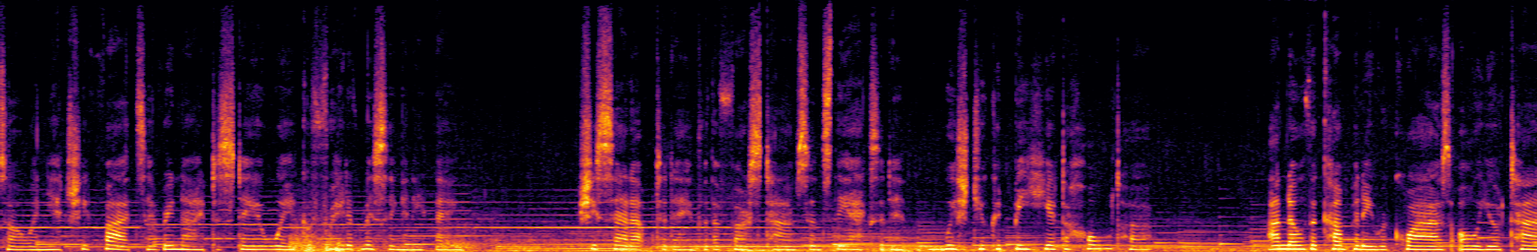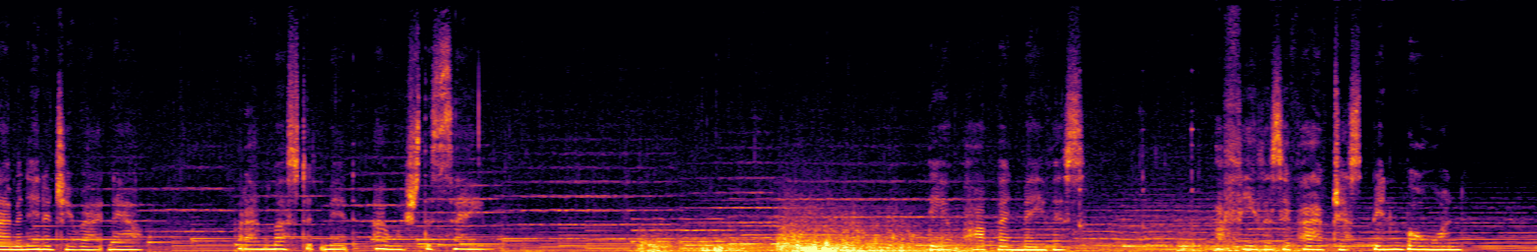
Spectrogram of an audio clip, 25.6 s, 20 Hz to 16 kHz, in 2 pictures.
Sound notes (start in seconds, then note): 3.9 thunder rumbling; 17.0 lightning cracking; 17.8 thunder rumbling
